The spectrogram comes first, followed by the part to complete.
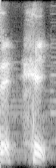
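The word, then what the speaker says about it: ה: ce qui est représenté en français par le H, qu'on prononce He.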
